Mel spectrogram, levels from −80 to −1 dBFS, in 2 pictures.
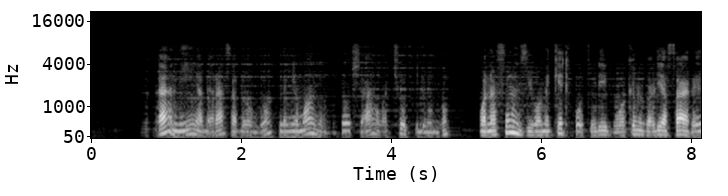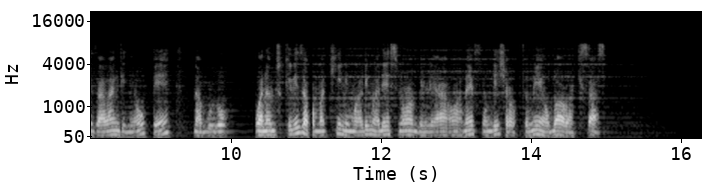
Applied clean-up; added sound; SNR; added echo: neural mask model RNNoise.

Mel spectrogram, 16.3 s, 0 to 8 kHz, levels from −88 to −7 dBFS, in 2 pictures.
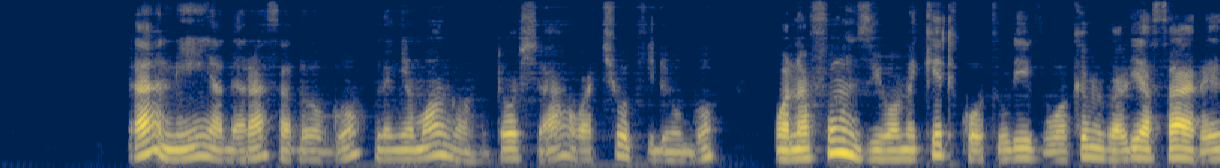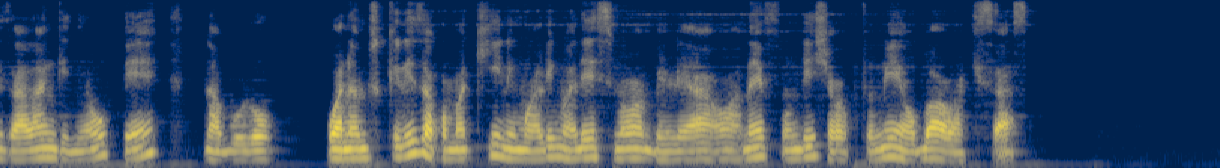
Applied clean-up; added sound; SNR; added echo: neural mask model DeepFilterNet 3.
